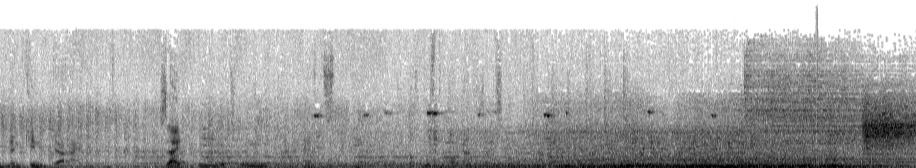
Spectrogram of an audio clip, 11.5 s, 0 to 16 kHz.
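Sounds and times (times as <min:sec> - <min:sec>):
heavy express train rumbling: 0:00.0 - 0:11.4
rushing roar of express train wheels on rails: 0:00.0 - 0:11.4
speech: 0:00.1 - 0:01.4, 0:02.0 - 0:07.4
high metallic express train brake squeal from the emergency brake: 0:02.0 - 0:09.8.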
